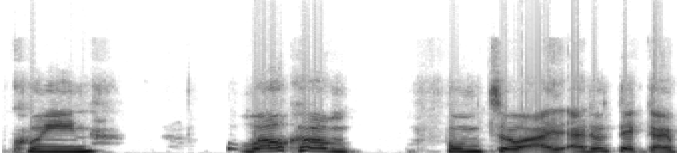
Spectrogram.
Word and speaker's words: Funmto: Queen welcome fto I I don't think I pronounce your name properly it's lovely to meet hi my name is f it's pronounced fto fto yeah okay so I'll start with the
